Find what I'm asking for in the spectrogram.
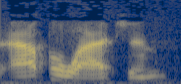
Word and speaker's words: Appalachian: First of all, it's Appalachian. Come on, let's get the name right.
